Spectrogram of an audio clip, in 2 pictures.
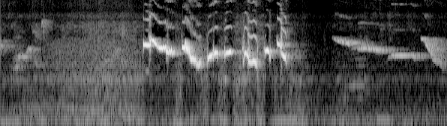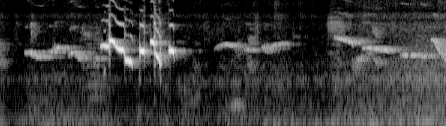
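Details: Lure song of an oriental magpie-robin meant to prompt a reply: two loud bursts of fast, varied, twisting whistles separated by softer drawn-out whistled phrases, over a low background hum.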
